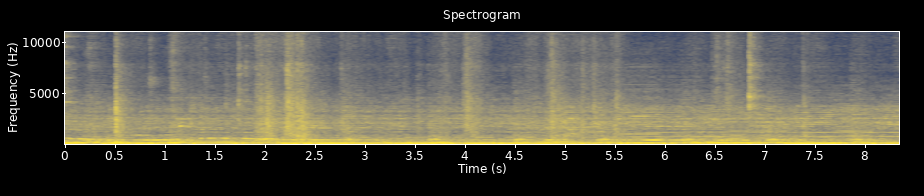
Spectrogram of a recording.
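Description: Rock music with electric guitar and drums playing steadily.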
